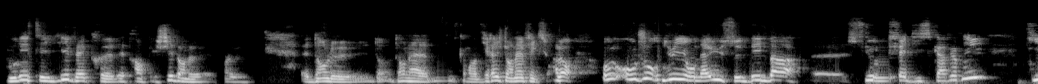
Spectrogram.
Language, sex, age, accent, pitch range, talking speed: French, male, 40-59, French, 145-215 Hz, 160 wpm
